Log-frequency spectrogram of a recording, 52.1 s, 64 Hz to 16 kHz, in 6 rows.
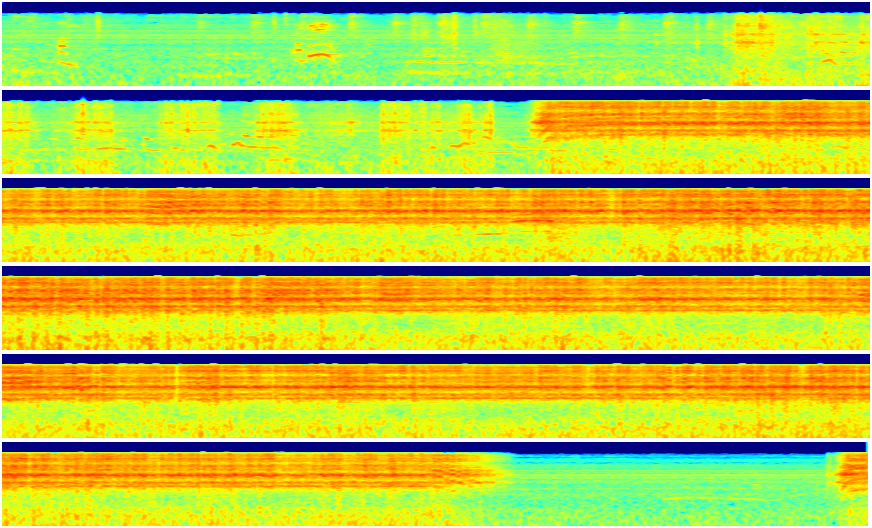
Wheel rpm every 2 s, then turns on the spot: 0, 0, 0, 0, 20, 20, 20, 170, 230, 230, 240, 230, 230, 220, 230, 230, 230, 230, 230, 240, 240, 230, 230, 210, 10, 10.
8-14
